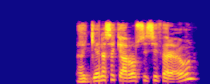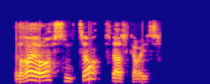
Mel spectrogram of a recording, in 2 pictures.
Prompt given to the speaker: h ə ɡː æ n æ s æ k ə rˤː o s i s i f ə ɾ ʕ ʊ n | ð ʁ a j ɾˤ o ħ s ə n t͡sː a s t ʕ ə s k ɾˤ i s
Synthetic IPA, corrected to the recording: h ə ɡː æ n æ s æ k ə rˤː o s i s i f ə ɾ ʕ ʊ n | ð ʁ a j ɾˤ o ħ s ə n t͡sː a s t ʕ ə s k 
